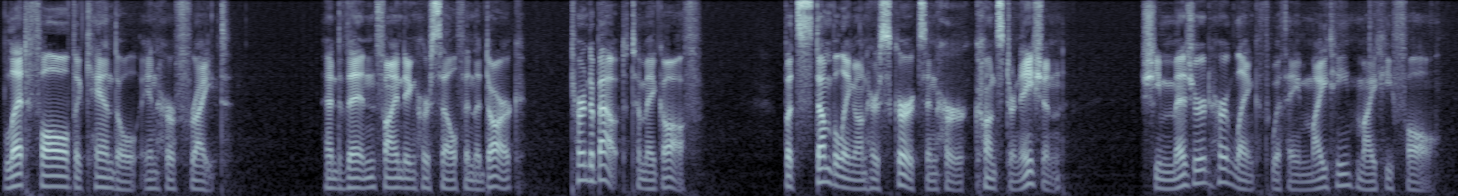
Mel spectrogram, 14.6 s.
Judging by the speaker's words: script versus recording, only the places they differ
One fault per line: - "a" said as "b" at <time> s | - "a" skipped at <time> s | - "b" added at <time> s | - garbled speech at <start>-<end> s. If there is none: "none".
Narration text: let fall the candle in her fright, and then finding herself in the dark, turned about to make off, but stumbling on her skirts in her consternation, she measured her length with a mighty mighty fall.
none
